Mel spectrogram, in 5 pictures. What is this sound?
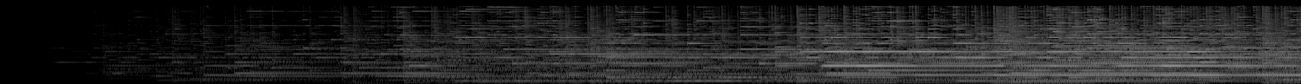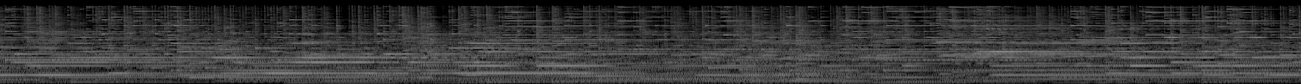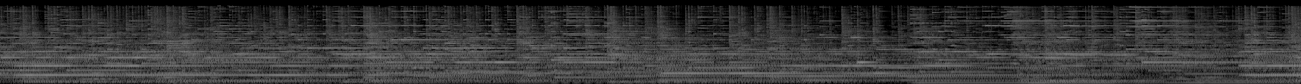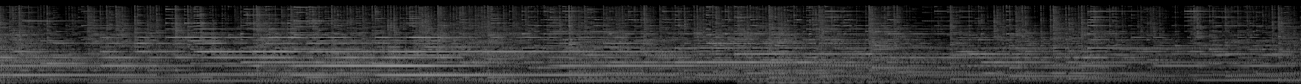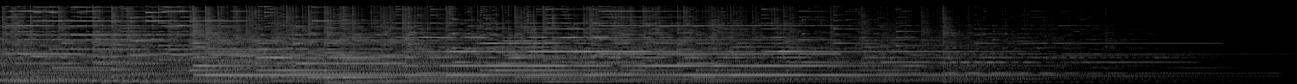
Wheel Music
Music composed stochastically using an algorithm which is illustrated here:
As the wheel enters each quadrant, notes are selected from a different chord based on the positions of the dots.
